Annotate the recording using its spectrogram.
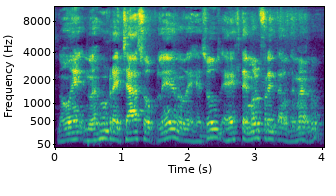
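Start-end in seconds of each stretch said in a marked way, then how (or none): none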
